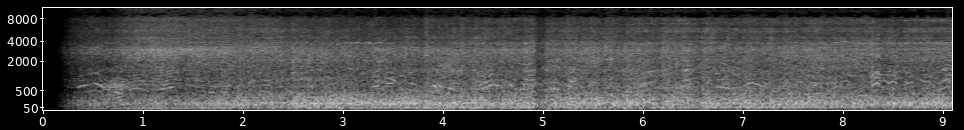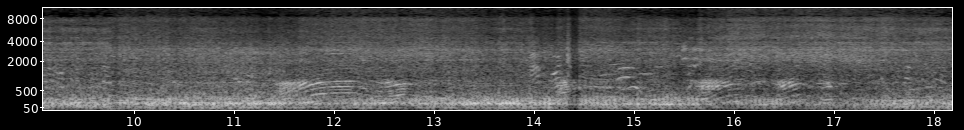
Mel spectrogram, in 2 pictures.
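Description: An engine running steadily, with indistinct voices of people talking over it.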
